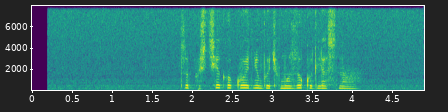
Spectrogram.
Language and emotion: Russian, neutral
